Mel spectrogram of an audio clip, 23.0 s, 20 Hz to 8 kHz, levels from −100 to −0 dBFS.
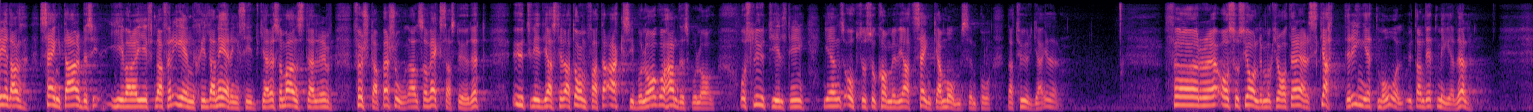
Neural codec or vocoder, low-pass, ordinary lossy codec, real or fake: none; 7.2 kHz; none; real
